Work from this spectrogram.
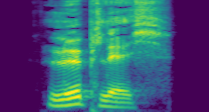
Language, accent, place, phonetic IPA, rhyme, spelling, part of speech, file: German, Germany, Berlin, [ˈløːplɪç], -øːplɪç, löblich, adjective, De-löblich.ogg
- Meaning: laudable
